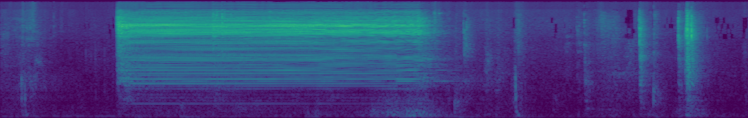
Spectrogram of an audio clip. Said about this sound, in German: Oh. War das das Klingeln? Ich glaube, es hat geklingelt. Ich mach mal kurz die Tür auf. Warte kurz.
